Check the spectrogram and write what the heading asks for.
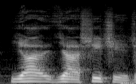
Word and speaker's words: Yashichi: And apparently as you ride the pulley all the way to the right, there is that, I forget what they call it, Takeshi. I think if I'm pronouncing it correctly, let me see. I had it right in front of me here. It is the... Yashichi, just like in 1943, where in this case it fills up everything.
